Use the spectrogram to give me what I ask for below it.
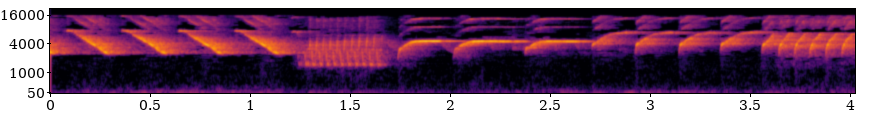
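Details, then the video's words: Canary in prolonged, energetic song, used as a lure to teach young canaries and to restart silent ones: descending whistled sweeps repeated rapidly, a short harsh buzzy burst, then rising notes and a fast rattling trill. "kenari gacor panjang Cuit Cuit EMOSI, Pancingan Kenari Paud Belajar Bunyi, terapi AMPUH Kenari MACET"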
